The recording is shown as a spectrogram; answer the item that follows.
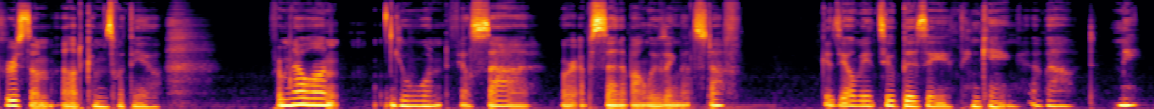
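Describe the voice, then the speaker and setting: Breathy, whispering possessive lamia girl, acted by a woman. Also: mid-range voice, steady tone, warm tone, dry recording. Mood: soothing, possessive. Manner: slow, tender, coaxing. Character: possessive, lovestruck young female lamia roommate, sweetly menacing. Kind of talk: ASMR roleplay, intimate whispering.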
